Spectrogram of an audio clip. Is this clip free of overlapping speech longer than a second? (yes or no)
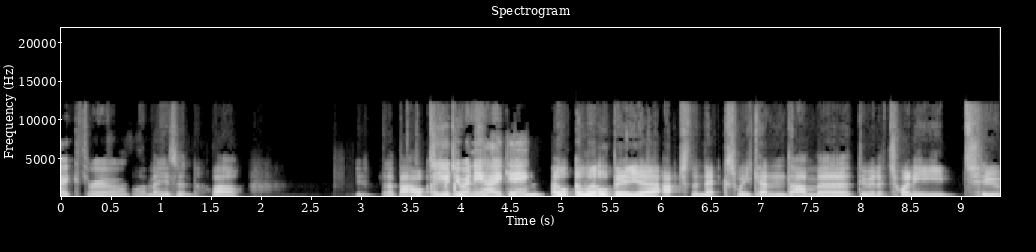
yes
